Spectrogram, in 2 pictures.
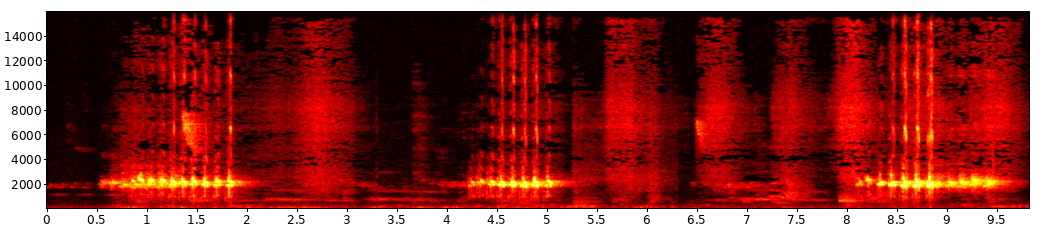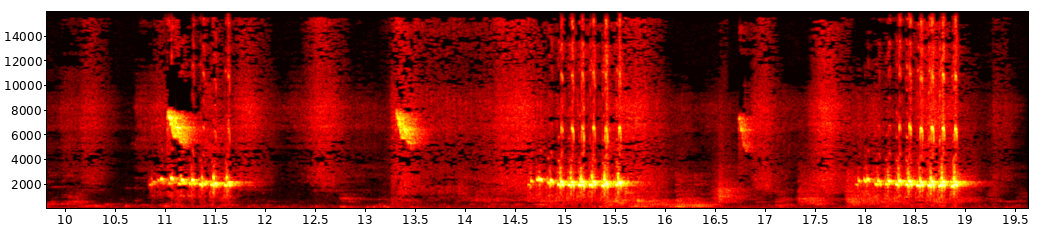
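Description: Yellow-vented bulbul singing: about six short, fast-trilled phrases spaced a few seconds apart, each opened by a brief high note.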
